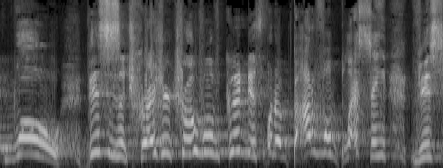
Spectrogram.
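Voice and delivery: high-pitched excited wonder; gushing, awestruck exclamation; amazed delight. Acted. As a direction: marvel at a treasure you just found. Acting out an amazed catechism student.

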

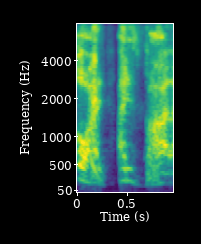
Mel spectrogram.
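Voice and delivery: high-pitched put-on stoner voice. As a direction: imitate a blissed-out weed smoker. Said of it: "people who smoke weed".

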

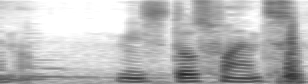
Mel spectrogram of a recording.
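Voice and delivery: ordinary talk, nothing marked

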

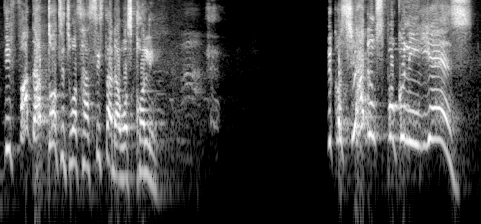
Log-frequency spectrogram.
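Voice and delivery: loud, fervent sermon delivery; full-force preaching. Acted.

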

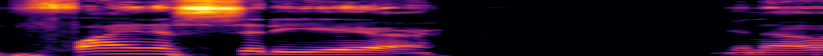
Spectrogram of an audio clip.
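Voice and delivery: ordinary delivery

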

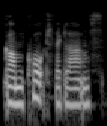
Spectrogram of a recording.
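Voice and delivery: plain reading voice

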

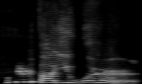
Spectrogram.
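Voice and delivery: high-pitched mock British voice; British accent. Imagining someone out of the hen house, high British accent. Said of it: "doing a British accent".

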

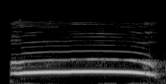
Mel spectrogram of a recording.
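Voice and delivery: a high, loud excited oh. Real, not acted. Podcaster cheering for Trump in high excitement.

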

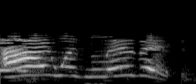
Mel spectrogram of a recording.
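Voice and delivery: high, loud and drawn out; heated storyteller exclamation; emphatic outrage. Retold or imitated. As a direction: belt it out slowly for dramatic effect. Recalling her fury at manager.

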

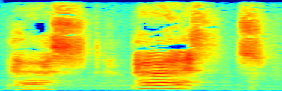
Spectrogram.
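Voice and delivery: indignant yell at troublemakers; calling out. A narrator's reading. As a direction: call it out high and loud, shaking a fist. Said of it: "shook his fists ... and called out".

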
